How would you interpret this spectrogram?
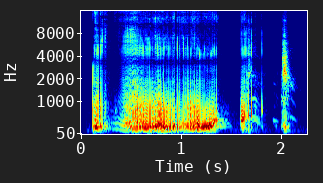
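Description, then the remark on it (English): A loud, buzzy fart holds steady for over a second, jumps up in pitch, then sputters out in two or three short, clipped bursts. No voices. “Number three, though, it also has the same octave change.”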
